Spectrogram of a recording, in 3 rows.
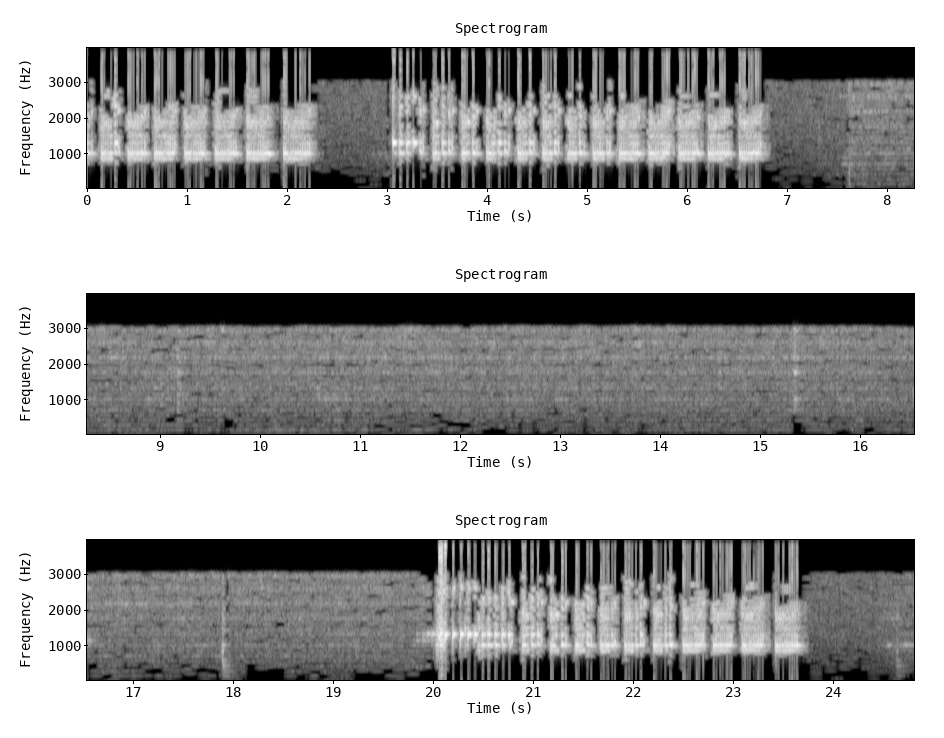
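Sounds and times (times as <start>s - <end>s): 
frog croaking in harsh pulses: 0.0s - 2.4s, 3.0s - 6.9s, 19.9s - 23.8s.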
